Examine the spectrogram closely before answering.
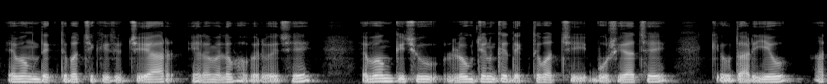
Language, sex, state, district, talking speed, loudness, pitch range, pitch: Bengali, male, West Bengal, Malda, 140 wpm, -14 LUFS, 120-140 Hz, 125 Hz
